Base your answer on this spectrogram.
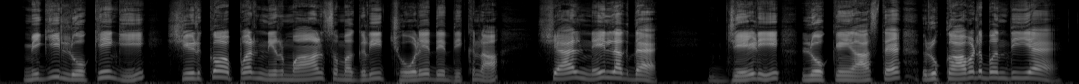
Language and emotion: Dogri, disgusted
